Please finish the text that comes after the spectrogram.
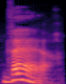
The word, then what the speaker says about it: vert: And so let's look at some words where the final consonant is not pronounced. Let's go back to our color green in the masculine singular. Vert, or the color white, blanc.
